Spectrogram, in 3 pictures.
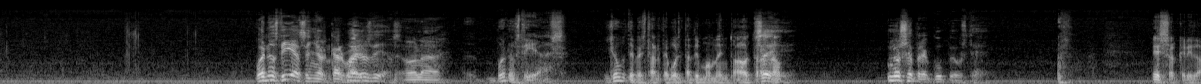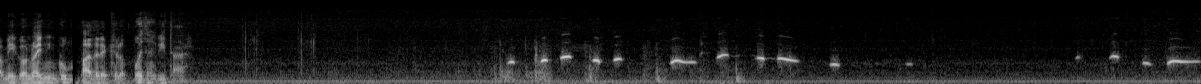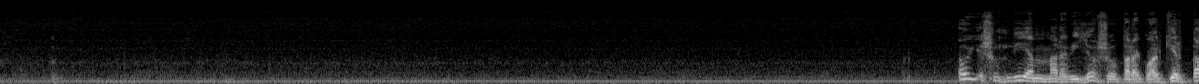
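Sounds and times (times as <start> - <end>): steady low hum: 0.0 - 36.0
person whistling: 17.1 - 21.2, 22.8 - 24.1.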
